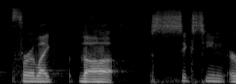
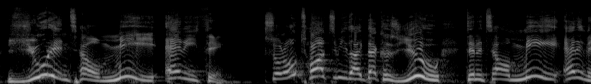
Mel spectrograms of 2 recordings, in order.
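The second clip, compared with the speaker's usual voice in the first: indignant retort; 8 semitones higher than usual. Retold or imitated. Lady snapping back.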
